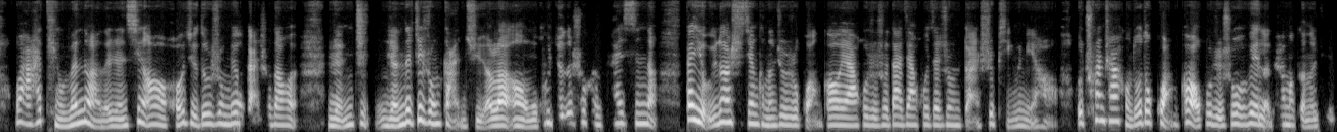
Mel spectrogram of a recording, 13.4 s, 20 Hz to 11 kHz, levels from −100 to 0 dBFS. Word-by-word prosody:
“哇， 285 -5 +1
还 280 - -1
挺 195 - -4
温 225 +7 +4
暖 255 - +2
的， 155 +1 -3
人 180 +1 -1
性 255 +6 0
哦， 215 -4 +1
好 205 - +1
久 245 -4 -3
都 230 +3 0
是 240 +1 -3
没 230 +2 0
有 250 - +1
感 - - -3
受 220 - -12
到 205 -3 -1 0.3
人 190 +1 0
这 240 0 -7
人 185 +2 +1
的 290 - +5
这 330 +2 +3
种 245 -3 +2
感 240 -7 -3
觉 160 -3 -4
了”， 195 +1 +7
嗯， 180 -4 +3
我 170 - -1
会 265 +7 -4
觉 220 - -8
得 250 - -3
是 275 - -8
很 220 -2 -7
开 250 +1 -4
心 245 0 -2
的。 245 - -1 0.2
但 350 -1 +8
有 265 - +4
一 - - -2
段 280 +2 +5
时 280 - -8
间 245 -1 +2
可 230 - -4
能 195 0 -2
就 215 -1 -2
是 200 0 -1
广 240 - -4
告 205 -1 +3
呀， 195 -1 +3
或 210 +1 -5
者 195 - -3
说 205 +2 -4
大 220 +1 0
家 210 -1 +1
会 215 +1 -7
在 205 -1 -1
这 200 - -9
种 200 -1 -4
短 - - -6
视 235 +5 -5
频 170 -5 -13
里 - - -6
面 175 - -8
哈， 155 - -12 0.2
会 255 - 0
穿 320 +5 -1
插 305 0 +3
很 215 - -4
多 245 +5 0
的 275 - +3
广 225 - +2
告。 275 - +7
或 240 - -4
者 195 -3 -1
说 225 +3 -1
为 240 +1 +1
了 210 - -1
他 220 - -8
们 210 - -2
可 - - -5
能 165 +1 -5
是 180 - -19
220 Hz, 370 characters per minute, -21 LUFS, 195-245 Hz, 0.3 s, 但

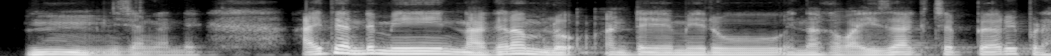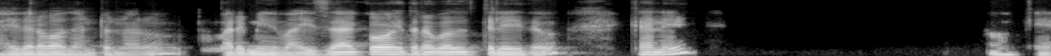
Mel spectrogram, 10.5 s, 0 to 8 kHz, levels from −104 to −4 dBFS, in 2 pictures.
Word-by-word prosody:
హ్మ్. 120 +1 +3 0.2
నిజంగండి. 85 -2 -8 0.6
అయితే 145 +6 +3
అండి 165 +2 +4
మీ 145 - +6 0.3
నగరంలో 110 -1 +3 0.2
అంటే 110 0 -1 0.2
మీరు 105 0 +1 0.3
ఇందాక 105 -1 -2
వైజాగ్ 115 +6 0
చెప్పారు 120 +2 -1
ఇప్పుడు 110 -7 -5
హైదరాబాద్ 105 0 0
అంటున్నారు. 90 +3 -7 0.3
మరి 105 0 0
మీరు 100 -2 0
వైజాగో, 115 +6 0
హైదరాబాదో 110 0 0
తెలియదు. 105 -2 0 0.5
కానీ 120 +3 0 1.6
ఓకే. 105 -3 -7
105 Hz, 120 wpm, -21 LUFS, 100-120 Hz, 1.6 s, మీ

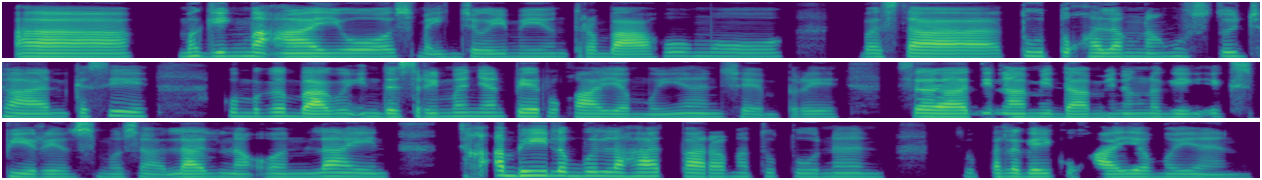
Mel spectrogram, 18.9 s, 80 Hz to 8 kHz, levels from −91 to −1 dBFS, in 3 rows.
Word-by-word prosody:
ah, 175 -1 +5 0.3
maging 195 0 0
maayos, 175 -1 +3
ma-enjoy 165 +1 -4
mo 175 - -7
'yung 170 0 -6
trabaho 165 +5 0
mo, 190 -1 -10 0.3
basta 175 +1 +2 0.5
tutok 200 -2 -6
ka - - +2
lang 180 +1 -1
ng 175 +1 -8
husto 195 +1 -2
diyan. 170 -4 -1
Kasi, 205 +2 -3 0.3
kumbaga 195 0 -4
bagong 170 -2 +4
industry 175 +1 +2
man 195 +1 -3
'yan, 195 0 -1
pero 185 -2 +1
kaya 165 -3 -1
mo 150 - -15
'yan 170 +1 -8
siyempre. 155 -1 -9 0.2
Sa 170 -2 +4
dinami-dami 165 -2 0
ng 165 0 -7
naging 165 -1 -5
experience 160 -2 0
mo 155 -1 -5
sa 155 -2 -2
lalo 160 +3 0
na 155 -1 -5
online. 170 +2 -2 0.3
'Tsaka - - -2
available 220 -2 +4
lahat 200 0 +2
para 180 -2 +1
matutunan, 175 -1 -10 0.3
so, 180 - -19
palagay 175 -1 -1
ko - - -13
kaya 160 0 +1
mo 160 - -13
yan. 150 -3 -6
175 Hz, 150 wpm, -27 LUFS, 165-185 Hz, 0.5 s, ah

